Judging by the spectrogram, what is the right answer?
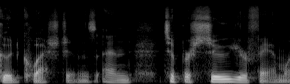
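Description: A man speaks fairly slowly with fairly even intonation in an ordinary speaking voice. The recording is very clean, with a silent background. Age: 30s. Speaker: podcast host and founder. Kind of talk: solo podcast monologue.

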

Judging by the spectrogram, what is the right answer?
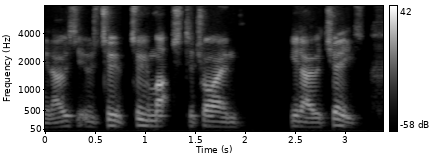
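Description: With a London accent, a man speaks with ordinary pitch variation in a dry, close recording with no echo. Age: 40s. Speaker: firefighter and amateur triathlete. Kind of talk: casual interview chat.

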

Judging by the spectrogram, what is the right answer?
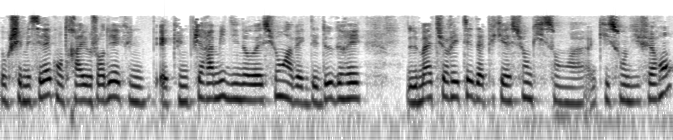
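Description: Over noticeable background noise, a woman talks very fast in a monotone, flat voice. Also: medium pitch for a woman. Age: 30s. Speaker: company managing director. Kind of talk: interview. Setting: at her company premises.

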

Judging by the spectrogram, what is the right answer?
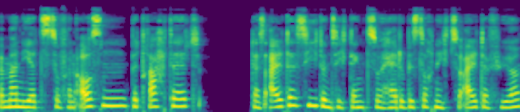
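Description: Over a very clean recording with a silent background, a woman speaks in a fairly high pitch with a dark, mellow tone and fairly even intonation. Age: 20s. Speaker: podcast host. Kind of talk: casual monologue. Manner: halting.

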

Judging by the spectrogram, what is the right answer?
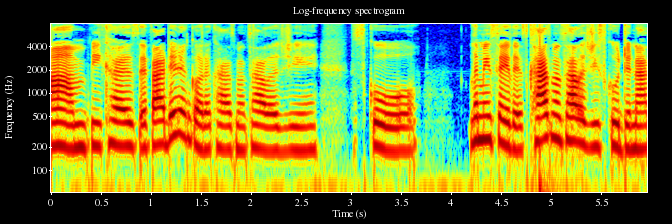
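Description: A woman's normal speaking voice with an American accent, medium pitch, fairly even intonation, fairly quick pace and big swings in loudness, on a very clean recording with a silent background. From Syracuse, New York. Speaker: lash tech and hairstylist. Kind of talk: casual interview.

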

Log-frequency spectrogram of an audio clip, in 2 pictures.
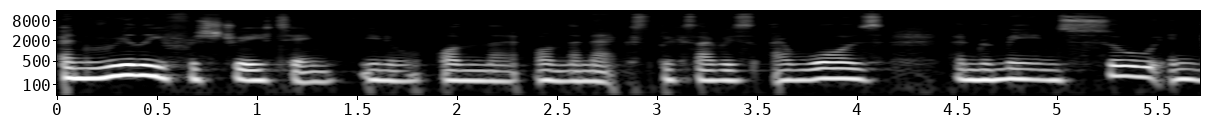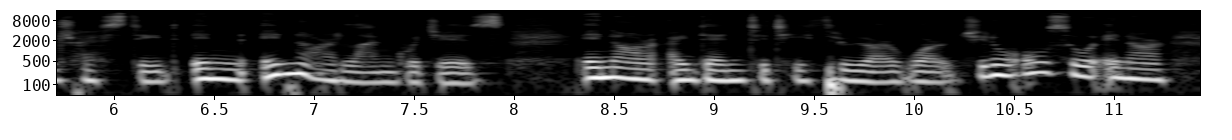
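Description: Speaking with a Scottish accent at a moderate pace, a woman uses a very deep, low pitch with ordinary pitch variation. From Scotland. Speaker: podcast host. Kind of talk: casual monologue. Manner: warm, gentle.

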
